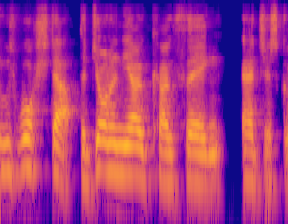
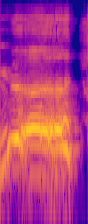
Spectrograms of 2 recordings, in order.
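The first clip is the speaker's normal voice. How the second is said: mock disgusted grunt; 6 semitones higher, 6 dB louder than usual.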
